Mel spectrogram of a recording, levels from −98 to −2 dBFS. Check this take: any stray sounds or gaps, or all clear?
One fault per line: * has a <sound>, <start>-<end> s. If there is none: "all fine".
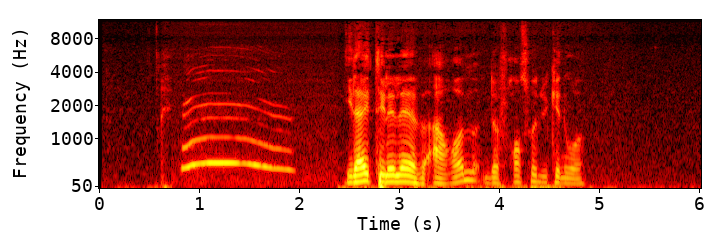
* has a laugh, 0.8-2.0 s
